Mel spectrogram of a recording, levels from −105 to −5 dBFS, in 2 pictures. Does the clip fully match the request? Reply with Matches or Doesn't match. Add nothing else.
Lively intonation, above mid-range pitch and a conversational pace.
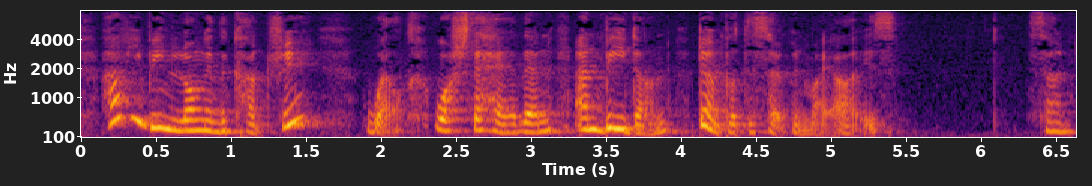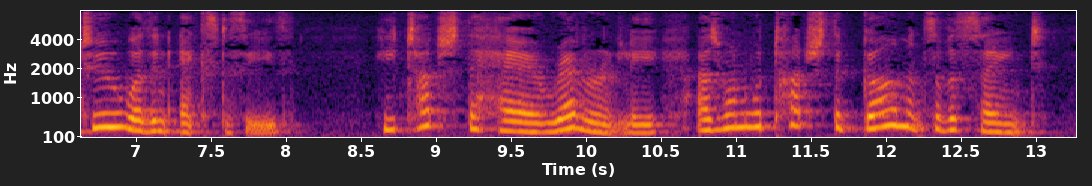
Matches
